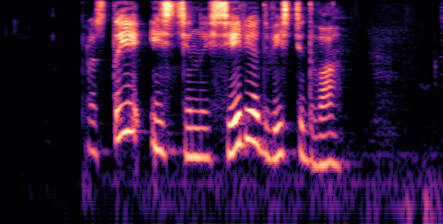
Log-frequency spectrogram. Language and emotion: Russian, neutral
